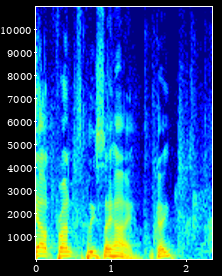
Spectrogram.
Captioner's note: applause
